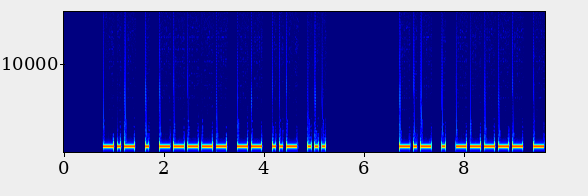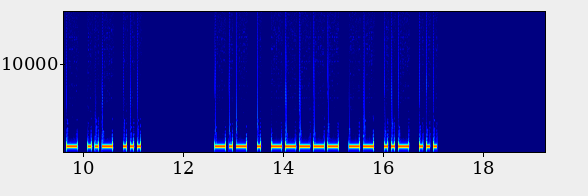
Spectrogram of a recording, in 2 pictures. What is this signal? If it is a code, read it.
Morse code, heard as a keyed tone, about 17 wpm, 700 Hz. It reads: KE0MUS KE0MUS KE0MUS
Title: USA Call Signs - 6 Characters - Repeated 3x - 17wpm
